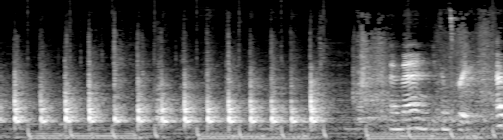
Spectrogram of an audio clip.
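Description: Handheld metal chopper blade striking garlic on a cutting board over and over, about three quick chops a second, stopping about four seconds in.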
